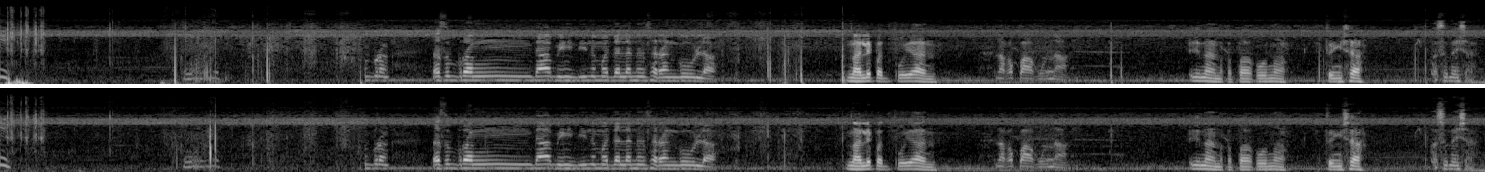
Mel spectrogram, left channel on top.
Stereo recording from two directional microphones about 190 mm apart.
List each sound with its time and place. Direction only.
3.8 s speech: 55° right (ahead or behind)
4.5 s speech: 35° right (ahead or behind)
4.8 s speech: centre (ahead or behind)
6.7 s speech: 40° right (ahead or behind)
8.5 s speech: 5° left (ahead or behind)
9.9 s speech: 25° right (ahead or behind)
11.9 s speech: 5° left (ahead or behind)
